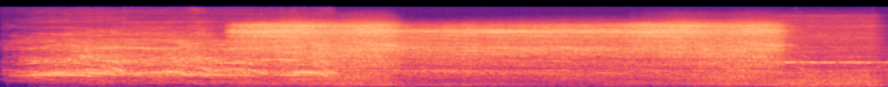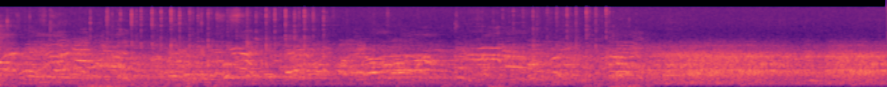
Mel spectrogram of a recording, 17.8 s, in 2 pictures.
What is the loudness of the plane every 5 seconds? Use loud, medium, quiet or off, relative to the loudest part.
loud, loud, off, off.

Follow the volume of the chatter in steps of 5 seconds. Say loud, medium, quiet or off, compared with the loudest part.
loud, quiet, quiet, quiet.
